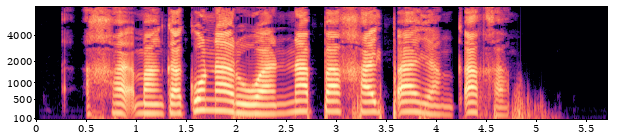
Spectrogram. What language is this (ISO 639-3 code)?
qxu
